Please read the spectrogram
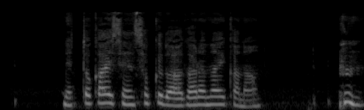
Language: Japanese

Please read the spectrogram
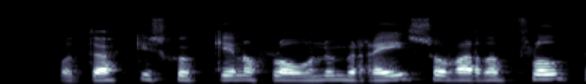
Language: Icelandic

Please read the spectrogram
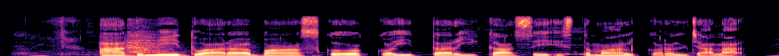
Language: Bhojpuri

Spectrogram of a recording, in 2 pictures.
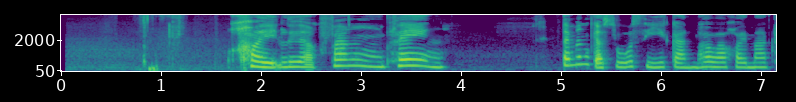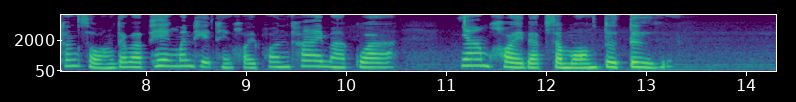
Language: Thai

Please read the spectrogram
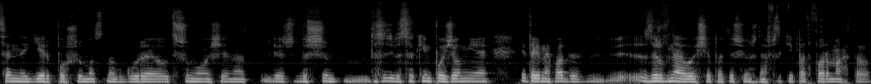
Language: Polish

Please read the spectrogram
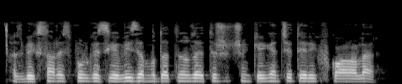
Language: Uzbek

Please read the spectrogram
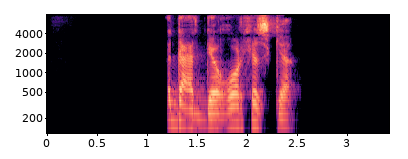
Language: Kabyle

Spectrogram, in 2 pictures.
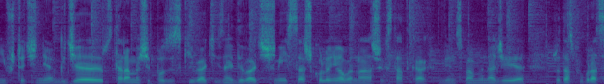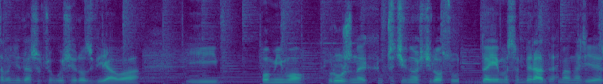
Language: Polish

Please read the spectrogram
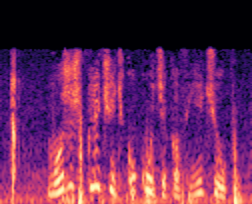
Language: Russian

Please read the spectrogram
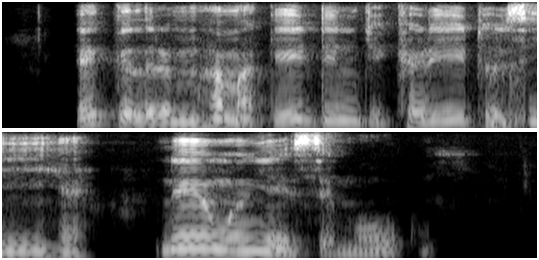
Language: Igbo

